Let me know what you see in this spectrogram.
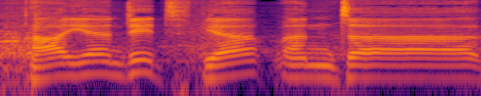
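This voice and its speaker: Over noticeable background noise, a man with a Scottish accent talks fairly slowly at a medium pitch in a monotone, flat delivery. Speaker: hobby society member. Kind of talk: casual interview.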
